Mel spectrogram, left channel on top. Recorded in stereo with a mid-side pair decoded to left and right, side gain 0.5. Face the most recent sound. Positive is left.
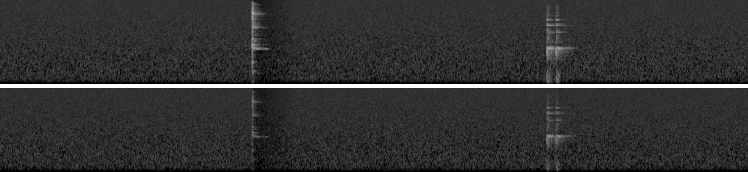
turn(degrees=35)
